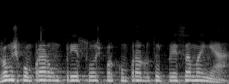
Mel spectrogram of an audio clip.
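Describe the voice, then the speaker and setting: A man talks at a very fast pace, his voice pitched high. Background noise is noticeable. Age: 60s. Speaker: economist panelist. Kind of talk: panel discussion. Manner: halting.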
